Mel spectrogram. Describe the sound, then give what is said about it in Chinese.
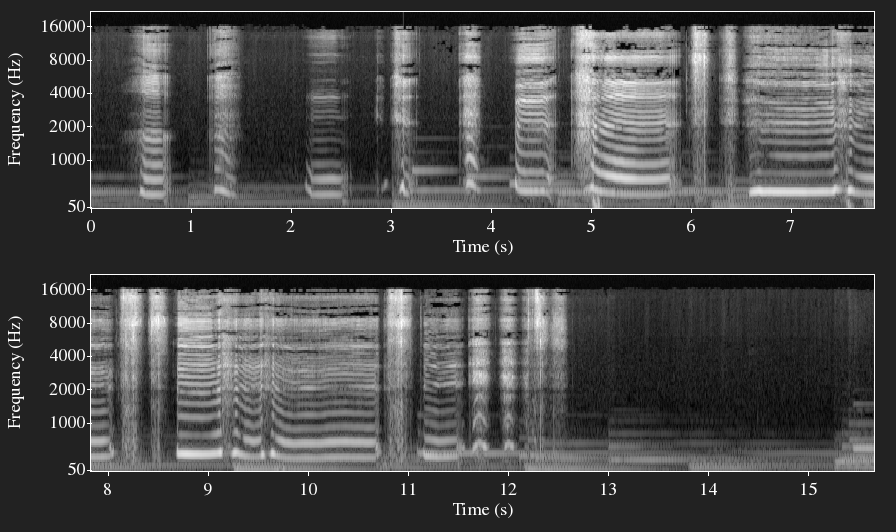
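A voice imitates a frightened long-necked dinosaur crying and wailing: a string of loud, pitch-bending sobs and moans that rise and fall, then fade to a quieter tail near the end. “长脖子并不觉得痛，但他被秃头给吓到了，而且他不知道接下来该怎么办才好，于是哭了起来。”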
